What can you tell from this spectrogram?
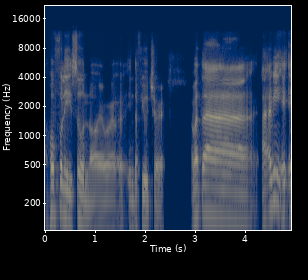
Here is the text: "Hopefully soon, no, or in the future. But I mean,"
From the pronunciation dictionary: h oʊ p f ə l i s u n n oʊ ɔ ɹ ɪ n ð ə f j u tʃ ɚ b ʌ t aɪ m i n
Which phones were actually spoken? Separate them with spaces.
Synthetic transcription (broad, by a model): h oʊ p f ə l i s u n n oʊ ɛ w ɪ n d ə f j u tʃ ɚ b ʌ t aɪ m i n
